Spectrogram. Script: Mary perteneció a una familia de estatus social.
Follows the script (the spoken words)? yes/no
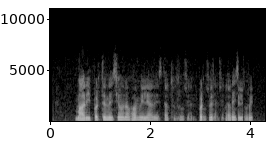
no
